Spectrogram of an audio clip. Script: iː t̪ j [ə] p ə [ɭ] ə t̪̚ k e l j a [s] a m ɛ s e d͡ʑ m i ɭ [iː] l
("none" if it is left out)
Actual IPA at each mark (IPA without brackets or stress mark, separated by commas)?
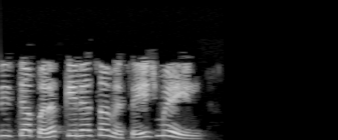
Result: a, ɾ, t͡s, iː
